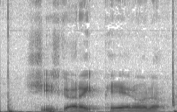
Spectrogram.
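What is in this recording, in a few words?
"perr", slang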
